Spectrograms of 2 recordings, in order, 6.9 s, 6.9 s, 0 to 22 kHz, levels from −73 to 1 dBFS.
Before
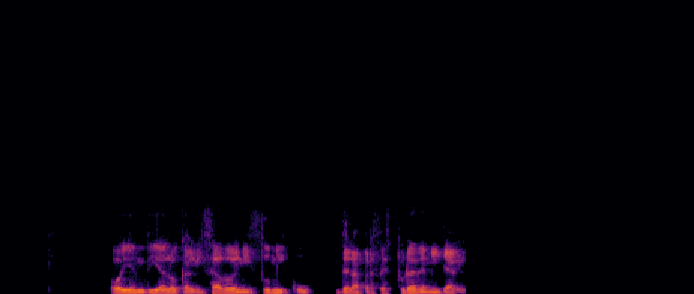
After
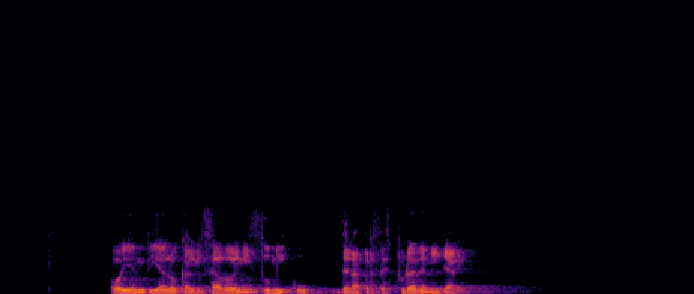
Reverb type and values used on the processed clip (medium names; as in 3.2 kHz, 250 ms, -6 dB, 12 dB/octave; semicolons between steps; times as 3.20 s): plate-style reverb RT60 1.9 s, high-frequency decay 0.35×, DRR 12.5 dB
